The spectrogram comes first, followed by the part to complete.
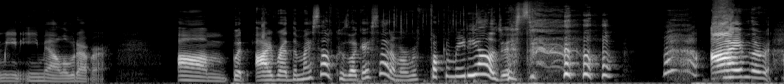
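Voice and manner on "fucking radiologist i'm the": high squealing laugh through the words. Real, not acted. Mocking herself to listeners, laughing high. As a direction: crack up at your own joke. Joking she reads her own scans.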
